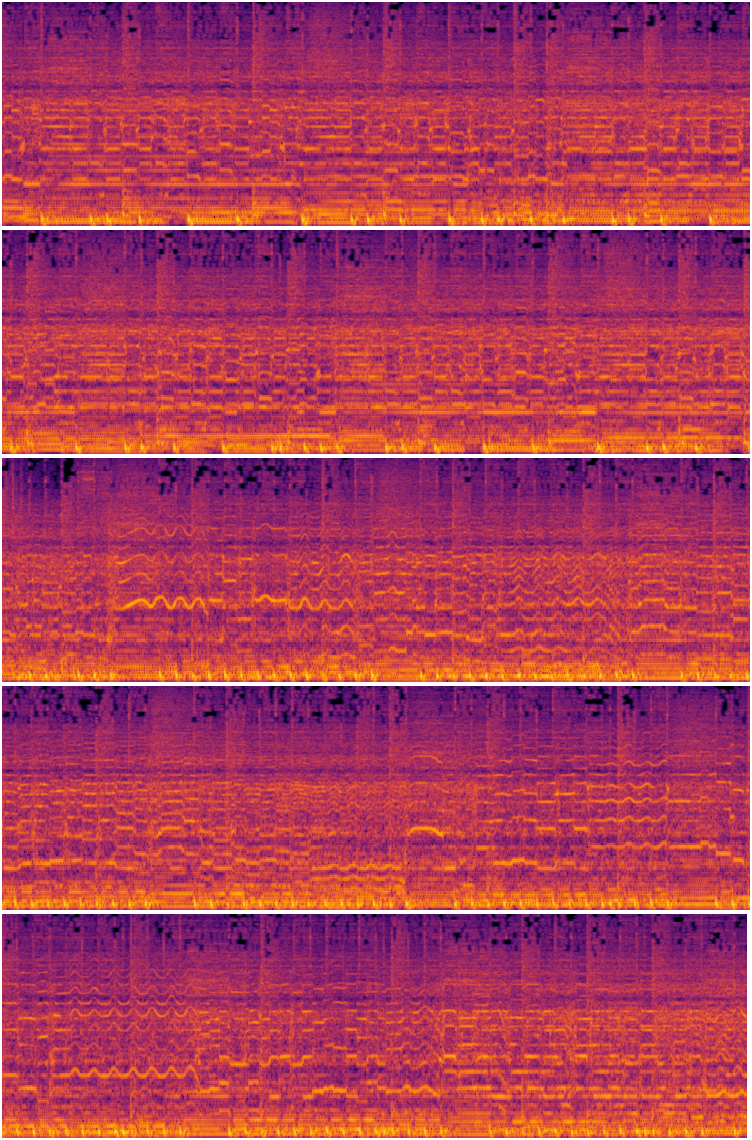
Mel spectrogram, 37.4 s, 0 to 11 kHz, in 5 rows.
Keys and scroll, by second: 3.6 ctrl+0, 9.6 F12, 28.9 ], 33.6 ctrl+[, 34.2 ctrl+[, 34.9 ctrl+[.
